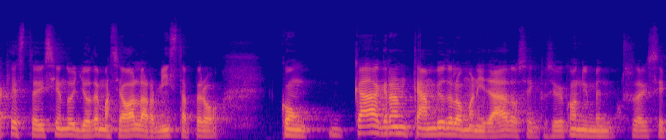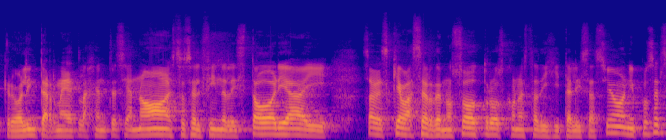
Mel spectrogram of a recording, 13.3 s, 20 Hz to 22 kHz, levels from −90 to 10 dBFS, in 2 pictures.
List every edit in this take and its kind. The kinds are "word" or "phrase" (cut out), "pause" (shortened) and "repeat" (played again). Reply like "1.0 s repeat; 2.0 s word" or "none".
none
